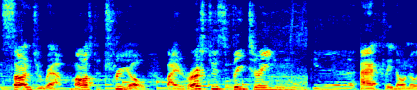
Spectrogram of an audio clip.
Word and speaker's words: Rustage: Dear Rustage, yes, it's pronounced Rustage.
